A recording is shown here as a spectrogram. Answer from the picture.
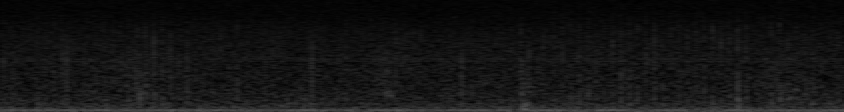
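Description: Low steady hum with a faint hiss: the background noise of an old television soundtrack during a pause, with a few faint ticks.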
